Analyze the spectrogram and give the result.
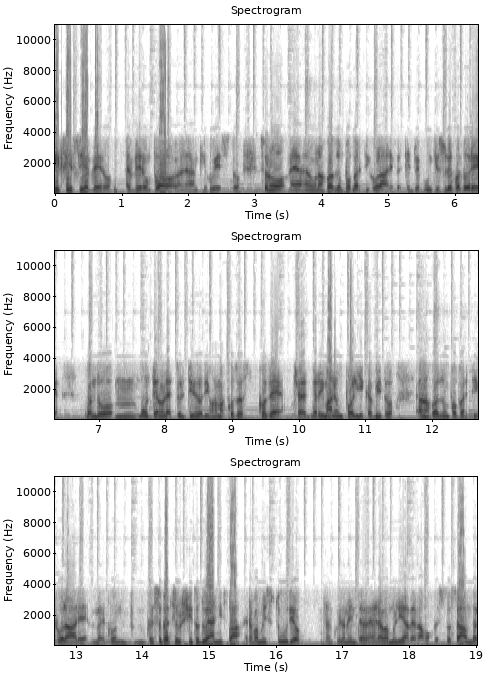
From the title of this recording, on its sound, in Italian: INTERVISTA TELEFONICA DEL 13-04-23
